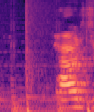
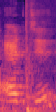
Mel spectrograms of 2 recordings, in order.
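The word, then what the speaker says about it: Hergé: এখন টিনটিন যেমন পৃথিবীর বিখ্যাত একটা কমিক্স, এটার অসাধারণ ড্রয়িং হার্জ নামক একজন আর্টিস্টের, হার্জ বা অ্যাডজে দুইটা মানে উচ্চারণ অনুযায়ী, এখানে অসাধারণ স্টোরি টেলিং, অসাধারণ ড্রয়িং, খুবই বিখ্যাত একটা কমিক্স।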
